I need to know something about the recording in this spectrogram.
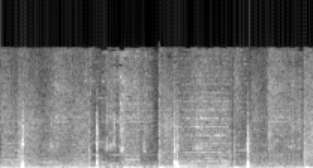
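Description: Background music, with light thumps about twice a second from shoes landing on asphalt as a person hops through a hopscotch court.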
